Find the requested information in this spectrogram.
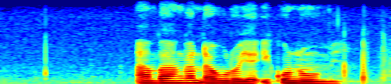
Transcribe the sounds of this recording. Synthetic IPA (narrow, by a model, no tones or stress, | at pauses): ambaŋɡandauɺɔjaʔikʼɔnoːmi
